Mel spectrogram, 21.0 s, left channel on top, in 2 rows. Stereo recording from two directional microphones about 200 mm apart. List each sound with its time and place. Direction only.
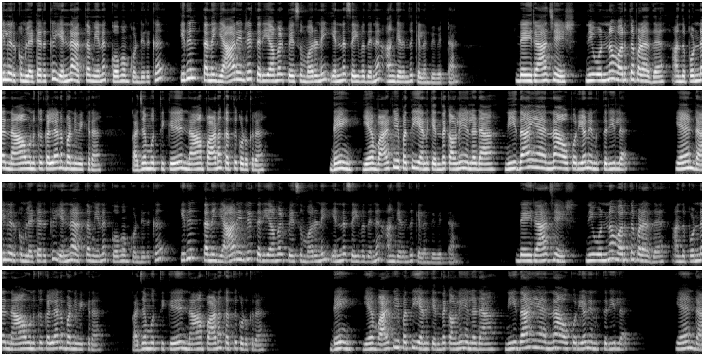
0.0 s speech: 40° left (ahead or behind)
15.4 s speech: 40° left (ahead or behind)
